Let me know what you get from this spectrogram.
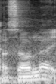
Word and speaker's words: Hosoda: This is made by, and I'm gonna butcher this name here, Mamoru Hosoda. – Yeah. Hosoda, yeah.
